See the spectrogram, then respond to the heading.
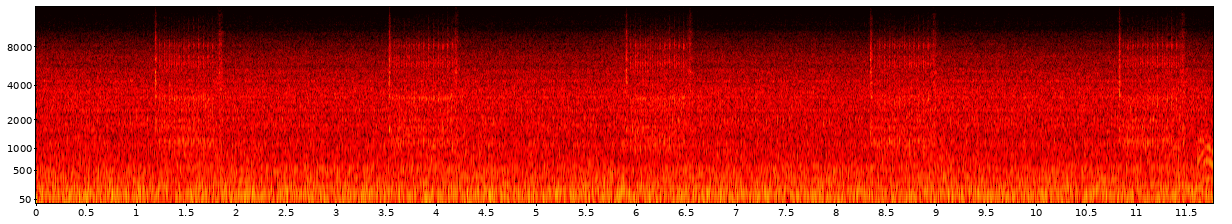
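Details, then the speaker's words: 1988 Chevy Suburban, engine running, leaking R134a AC at about 65 psi, low charge: clutch-like whir cutting in and out about every 2.5 seconds; compressor short cycling, pressure building each cycle as it draws in refrigerant, compressor works. "short cycling that's a good sign he's working anyway see if we can suck in some juice there with the cycling we are getting a little bit of pressure build up each time the compressor cycles"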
